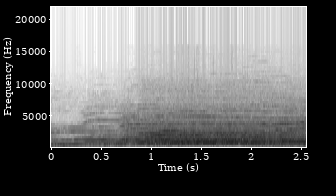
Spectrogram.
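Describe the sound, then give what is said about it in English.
A live audience erupts into loud, sustained yelling and cheering as a man is lifted up, swelling within the first second and holding at full volume, with high shrieks and whoops layered through the roar. “No, I was going to pick him up and see if you guys yelled louder.”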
